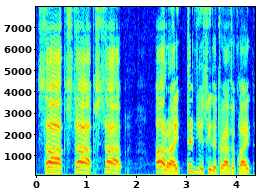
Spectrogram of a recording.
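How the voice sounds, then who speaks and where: A man voicing a gruff, scolding traffic cop in a children's storybook, exasperated and blustery. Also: high-pitched, lively intonation, slow, darkish tone, dry recording, pitched above the performer's own voice, exaggerated voice. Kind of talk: amateur children's storybook reading.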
